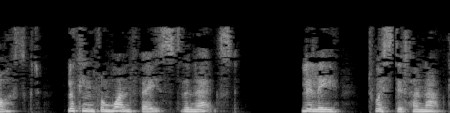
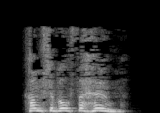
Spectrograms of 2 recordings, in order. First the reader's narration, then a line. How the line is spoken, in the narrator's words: I snapped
